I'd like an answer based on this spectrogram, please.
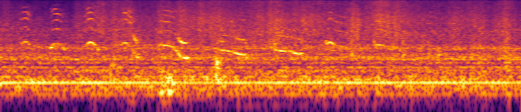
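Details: Cavalier King Charles Spaniel puppies offered for sale; thin, high, sliding whimpers and yips repeated over a steady low hum, several short rising and falling squeaks.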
